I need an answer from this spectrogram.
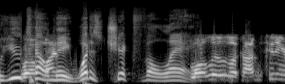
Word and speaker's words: Chick-fil-A: give a crap well chick fila or filet I suppose as it's supposed to be pronounced um it's kind of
